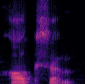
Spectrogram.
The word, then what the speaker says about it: irksome: If you're after the British IPA or British accent, remember that in most of the cases, R is not pronounced unless the R is at the beginning of the word or in between of two vowel sounds.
